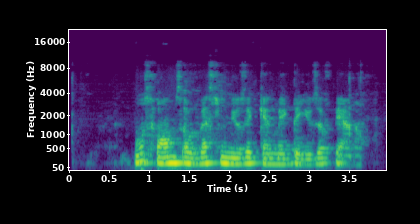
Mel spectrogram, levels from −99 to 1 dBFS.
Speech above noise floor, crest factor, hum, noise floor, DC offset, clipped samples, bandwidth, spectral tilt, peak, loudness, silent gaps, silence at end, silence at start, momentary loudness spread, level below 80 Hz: 50 dB; 16 dB; none; -65 dBFS; under 0.1%; under 0.1%; 7.4 kHz; -8 dB/octave; -2 dBFS; -17 LUFS; none; 0.3 s; 0.8 s; 12 LU; -58 dBFS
